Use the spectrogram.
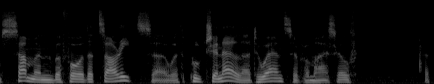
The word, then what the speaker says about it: Pulcinella: I had the rare honor of being summoned before the Tsaritsa with Pulcinella to answer for myself.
